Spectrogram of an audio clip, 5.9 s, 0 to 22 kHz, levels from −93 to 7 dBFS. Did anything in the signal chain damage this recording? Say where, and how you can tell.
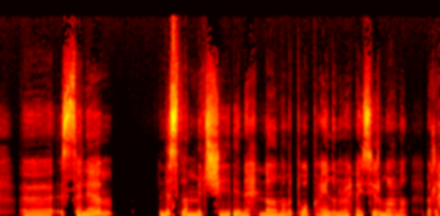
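Yes. The codec stage left a gap at a join of encoded pieces. Speech cuts to silence from 3.07 to 3.11 s, a 41 ms hole. Its edges are smeared by the codec. Sound resumes where it stopped. Untrimmed encoder delay and padding remain at the join.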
